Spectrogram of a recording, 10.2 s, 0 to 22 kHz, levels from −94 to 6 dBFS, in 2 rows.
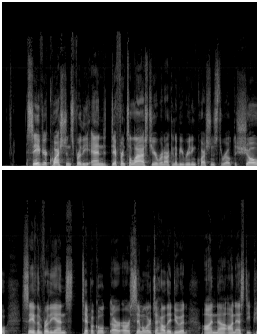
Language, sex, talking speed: English, male, 225 wpm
